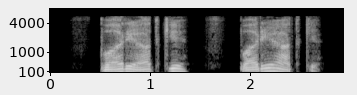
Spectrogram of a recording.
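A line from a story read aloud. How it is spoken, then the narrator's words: Strained, forced out. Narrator (Russian): выдавил Дима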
